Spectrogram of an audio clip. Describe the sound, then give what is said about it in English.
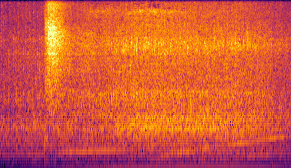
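A used school bus, just backed out of a tight space in a junkyard outside Portland, releases a sharp hiss of air brakes, then its engine rumbles and climbs steadily in pitch as it pulls away and accelerates onto the road. “He got some help backing it out of the tight space, and then turned onto the road.”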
